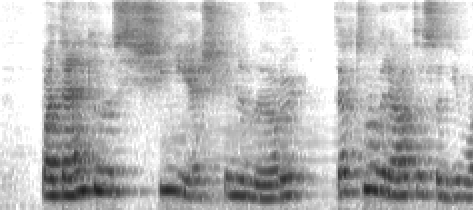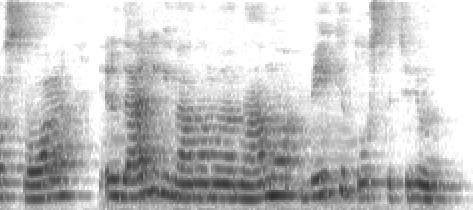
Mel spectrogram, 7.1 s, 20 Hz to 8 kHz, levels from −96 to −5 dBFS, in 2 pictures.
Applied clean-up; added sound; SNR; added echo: neural separator model SepFormer DNS4.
